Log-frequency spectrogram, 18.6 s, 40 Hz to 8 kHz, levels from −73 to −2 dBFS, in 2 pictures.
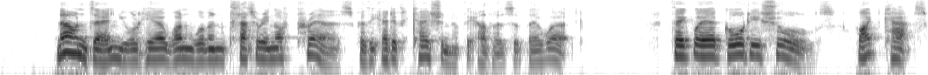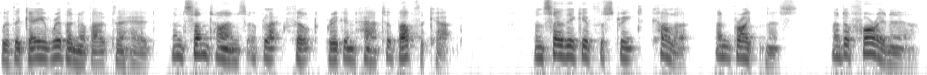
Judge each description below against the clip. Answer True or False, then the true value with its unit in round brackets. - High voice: False (135 Hz)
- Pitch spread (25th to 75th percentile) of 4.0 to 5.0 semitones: True (4.3 semitones)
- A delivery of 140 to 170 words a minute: False (180 wpm)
